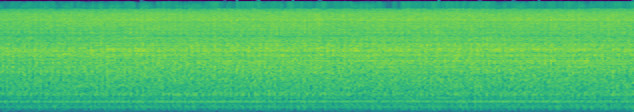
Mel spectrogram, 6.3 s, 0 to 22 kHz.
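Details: Mercury 8HP two-stroke outboard, unknown storage time, in test tub just after starting on second pull with a little choke: steady even buzzing idle at constant pitch, no knocks or stumbles; running fine.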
